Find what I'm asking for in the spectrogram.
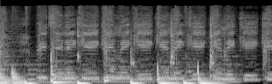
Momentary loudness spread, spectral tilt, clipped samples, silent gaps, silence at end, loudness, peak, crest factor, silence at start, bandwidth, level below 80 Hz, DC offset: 4 LU; -5 dB/octave; under 0.1%; none; 0 s; -13 LUFS; 0 dBFS; 12 dB; 0 s; 17 kHz; -14 dBFS; under 0.1%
